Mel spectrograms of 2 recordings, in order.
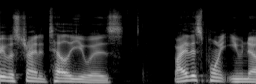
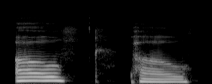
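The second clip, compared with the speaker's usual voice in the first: put-on soothing, gentle cooing voice; 3 semitones higher than usual. Retelling a director's cut where she calms a crying baby, imitating soothing a baby. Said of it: "trying to calm it down".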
